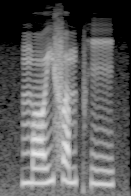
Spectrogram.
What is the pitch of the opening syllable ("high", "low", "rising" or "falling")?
rising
